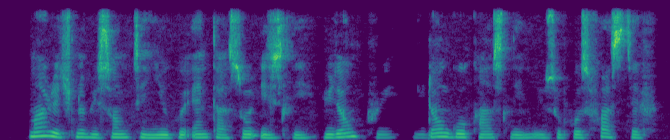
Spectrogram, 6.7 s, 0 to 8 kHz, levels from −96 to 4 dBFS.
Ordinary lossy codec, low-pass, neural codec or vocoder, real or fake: none; 7.2 kHz; none; real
